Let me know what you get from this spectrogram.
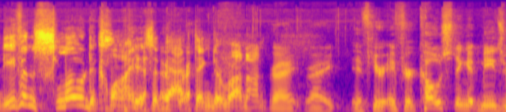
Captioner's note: laughter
